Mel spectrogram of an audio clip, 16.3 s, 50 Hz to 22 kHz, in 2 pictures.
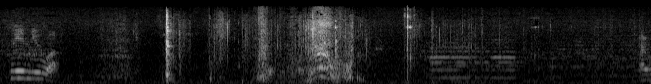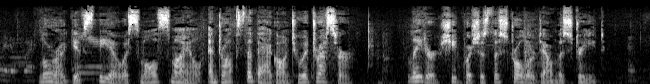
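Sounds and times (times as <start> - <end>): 
speech: 0.6 - 0.9, 8.6 - 12.6, 13.2 - 15.8
zipper rasping shut on a small toiletry bag: 3.0 - 4.6.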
